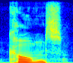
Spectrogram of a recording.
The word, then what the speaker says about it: Combs: Jeffrey Combs, although it looks like Combs, but I believe it's pronounced Combs, pretty sure.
